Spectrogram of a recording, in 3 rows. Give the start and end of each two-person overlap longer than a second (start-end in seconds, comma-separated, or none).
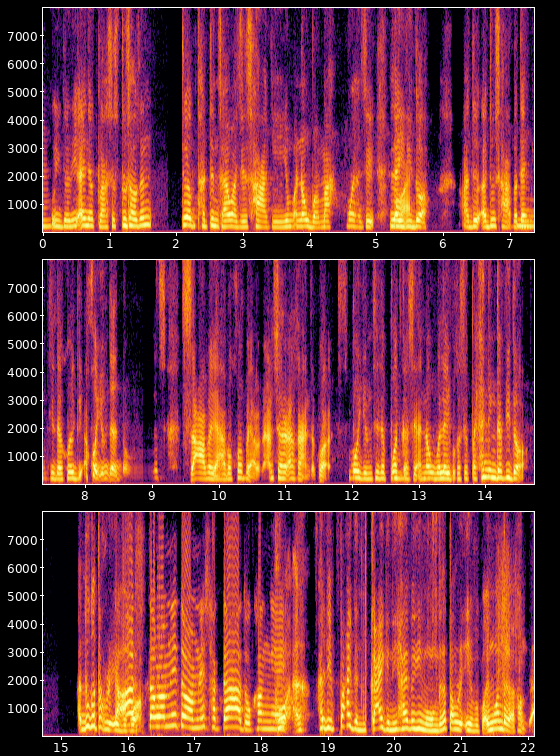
none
